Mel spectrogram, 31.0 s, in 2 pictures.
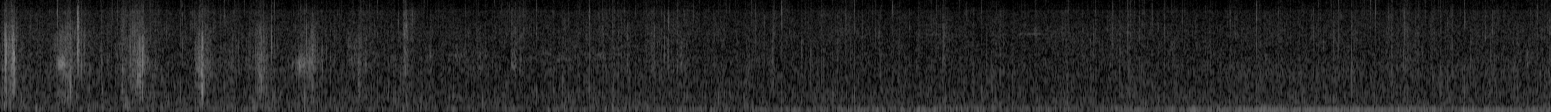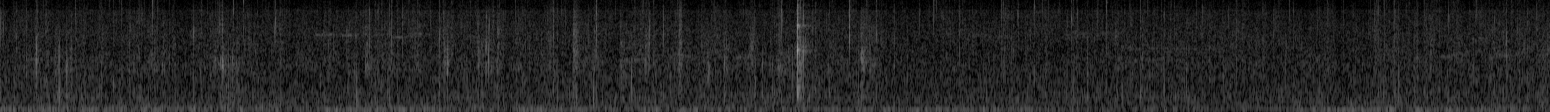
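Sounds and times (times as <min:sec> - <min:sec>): light rain hiss: 0:00.0 - 0:31.0
raindrops ticking: 0:00.0 - 0:31.0.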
